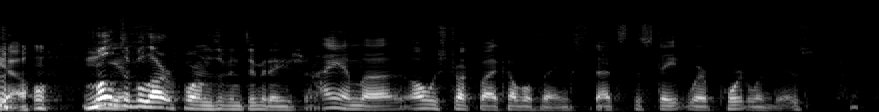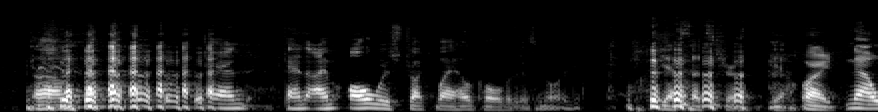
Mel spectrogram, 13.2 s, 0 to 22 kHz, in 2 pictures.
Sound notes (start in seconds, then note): 6.8 laughter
